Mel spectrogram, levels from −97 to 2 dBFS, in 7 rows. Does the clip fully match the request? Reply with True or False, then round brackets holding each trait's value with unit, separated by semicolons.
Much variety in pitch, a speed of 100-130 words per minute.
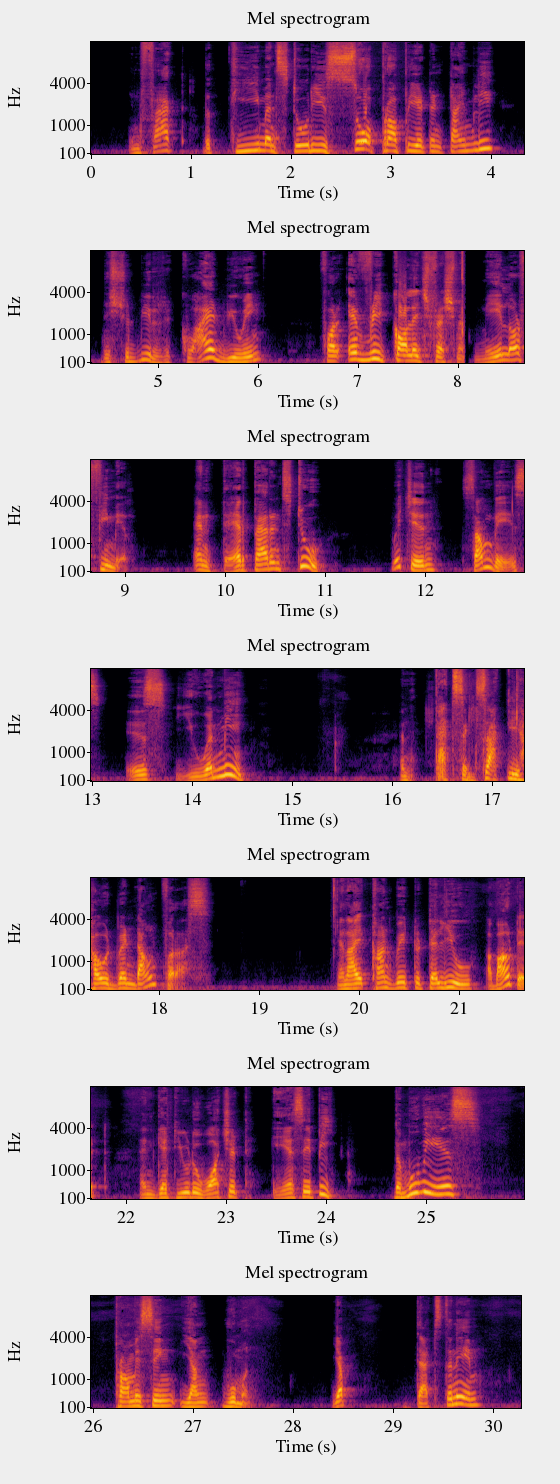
False (5.9 semitones; 140 wpm)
